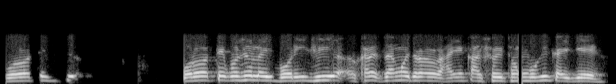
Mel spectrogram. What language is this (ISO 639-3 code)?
mni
